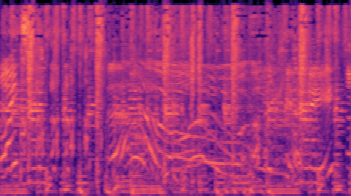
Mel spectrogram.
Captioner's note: staff laughing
